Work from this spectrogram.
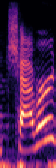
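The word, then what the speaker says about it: Chabert: name is Lacy uh chabbert or shabar I don't know that yeah shabar I didn't know how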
